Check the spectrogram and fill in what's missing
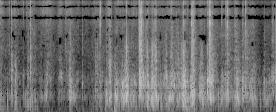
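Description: Fingertips and nails tap and scratch the stiff brim, which has a sticker on it, and the crown of a black structured New Era fitted cap held in the hands. The result is a fast, uneven run of dry, muffled taps and scratchy rubs, pitched in the mid-range, with almost no ring after each hit.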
